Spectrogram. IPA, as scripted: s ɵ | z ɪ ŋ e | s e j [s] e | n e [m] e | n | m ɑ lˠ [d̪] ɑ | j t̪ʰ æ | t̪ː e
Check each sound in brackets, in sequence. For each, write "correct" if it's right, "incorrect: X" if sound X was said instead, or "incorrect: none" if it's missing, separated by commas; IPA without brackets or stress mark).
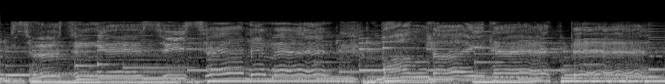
correct, correct, correct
